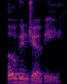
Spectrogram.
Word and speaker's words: Ogunjobi: Tight end CJ Uzoma and defensive tackle Larry Ogunjobi.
